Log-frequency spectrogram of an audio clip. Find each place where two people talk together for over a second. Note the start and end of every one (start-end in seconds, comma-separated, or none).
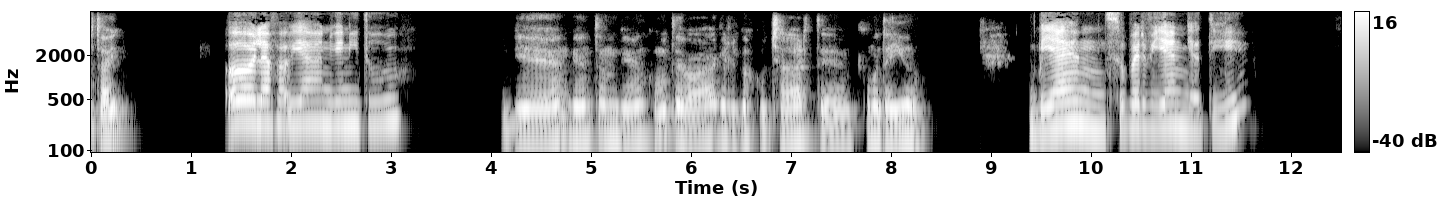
none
